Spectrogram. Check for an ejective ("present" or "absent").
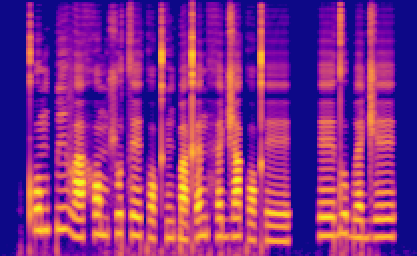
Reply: present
